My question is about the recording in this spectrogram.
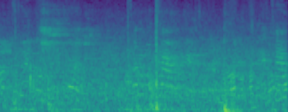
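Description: Boxing gloves landing on a fighter at close range in the corner: scattered punch thuds, with a sharp smack about two and a half seconds in and the loudest, a deep thud, about a second later. Voices from the crowd and corners shout under it.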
